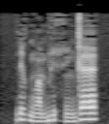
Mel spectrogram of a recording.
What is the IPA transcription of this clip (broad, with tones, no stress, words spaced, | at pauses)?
ɾi˧ ɡʷã˨bi˧hĩ˨ ɡɛ˦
